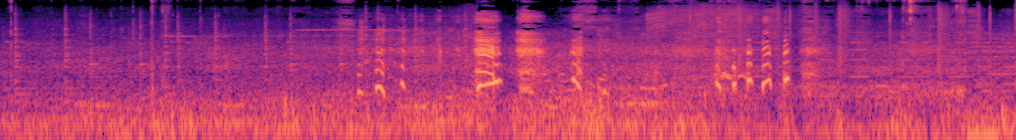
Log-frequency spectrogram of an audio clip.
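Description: Outdoor street ambience: a steady low rumble of passing traffic and wind on a handheld phone microphone, with faint voices or singing in the distance about halfway through and again near the end.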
